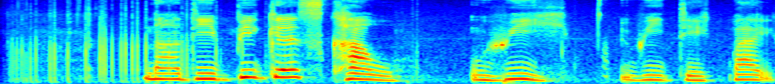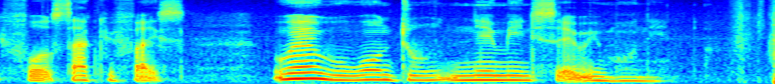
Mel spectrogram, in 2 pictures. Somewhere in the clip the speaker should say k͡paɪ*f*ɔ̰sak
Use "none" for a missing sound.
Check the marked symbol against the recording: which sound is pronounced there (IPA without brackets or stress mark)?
f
